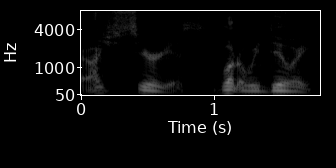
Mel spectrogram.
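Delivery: very low, quiet retold grumble; muted annoyance. Fed-up man waiting in line, quiet retold annoyance. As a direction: complain under your voice. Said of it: "I'm so mad".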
